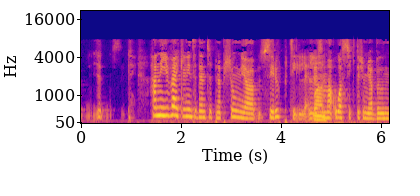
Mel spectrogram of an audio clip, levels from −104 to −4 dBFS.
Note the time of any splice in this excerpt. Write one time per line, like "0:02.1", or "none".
none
